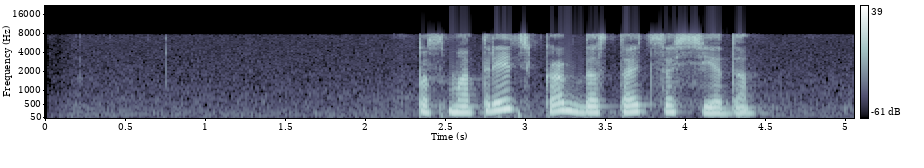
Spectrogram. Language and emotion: Russian, neutral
